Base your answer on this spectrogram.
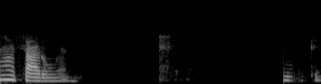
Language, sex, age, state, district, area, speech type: Gujarati, female, 18-30, Gujarat, Anand, urban, conversation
